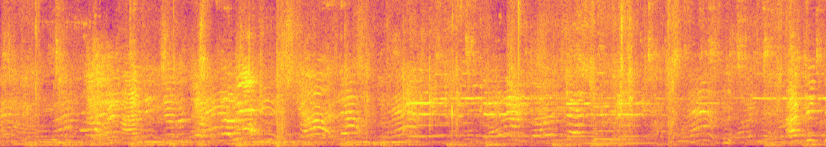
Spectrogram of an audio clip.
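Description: A crowd of young children chattering and calling out together as they play, with music playing underneath that comes through more clearly from about halfway.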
